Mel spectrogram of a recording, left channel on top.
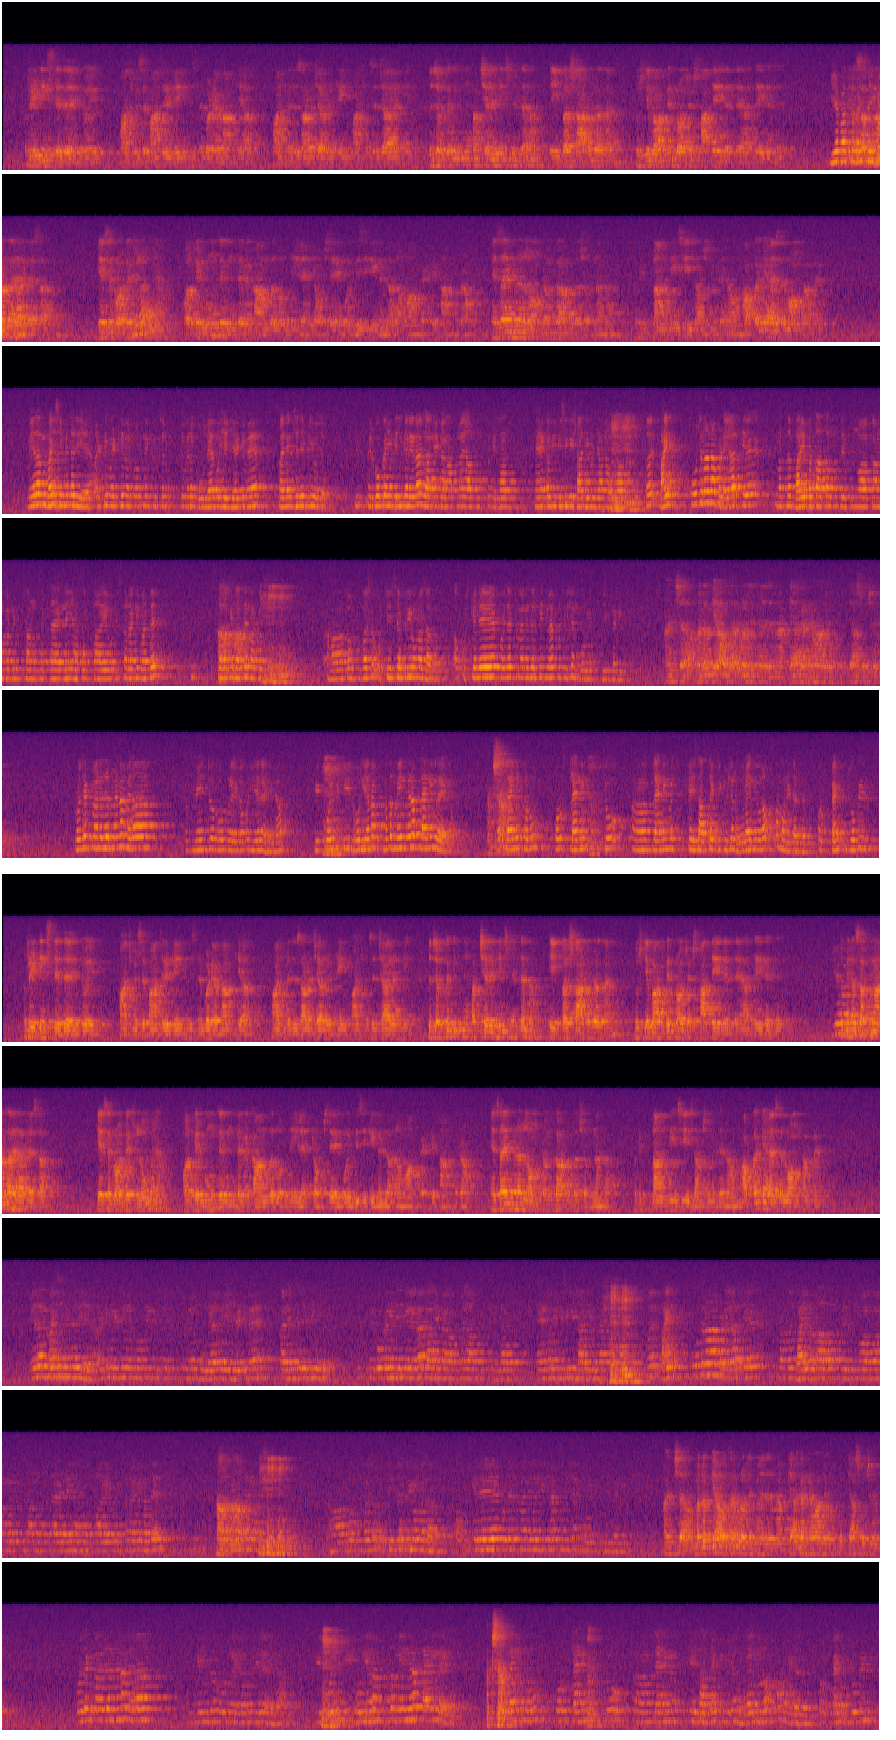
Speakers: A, on the right (about 75°); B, on the left (about 85°).
A: रेटिंग्स देते हैं कि भाई पाँच में से पाँच रेटिंग इसने बढ़िया काम किया पाँच में से साढ़े चार रेटिंग पाँच में से चार रेटिंग तो जब तक इतने अच्छे रेटिंग्स मिलते हैं ना एक बार स्टार्ट हो जाता है ना उसके बाद फिर प्रोजेक्ट्स आते ही रहते हैं आते ही रहते हैं
B: ये
A: तो
B: बात
A: मेरा
B: तो भाई
A: सपना
B: सही कह रहे
A: था
B: हो मार्क
A: यार ऐसा
B: हम्म,
A: कैसे प्रोजेक्ट्स
B: ये
A: लूँ
B: बात
A: मैं और फिर घूमते
B: हम्म
A: घूमते मैं काम करूँ अपने ही लैपटॉप से कोई भी सिटी में जा रहा हूँ वहाँ बैठ के काम कर रहा हूँ ऐसा एक मेरा लॉन्ग टर्म का मतलब सपना था और एक प्लान भी इसी हिसाब से मैं कर रहा हूँ आपका क्या है सर लॉन्ग टर्म में
B: मेरा भी भाई सिमिलर ही है अल्टीमेटली मेरे को अपने फ्यूचर जो मेरा गोल है वो यही है कि मैं फाइनेंशियली फ्री हो जाऊँ कि मेरे को कहीं दिल करे ना जाने का अपना यार दोस्तों के साथ है कभी किसी की शादी में जाना
A: <laughs>
B: हुआ तो भाई सोचना ना पड़े यार कि मतलब भाई बताता हूँ देखूंगा काम का भी नुकसान हो सकता है नहीं आ सकता ये वो, इस तरह की बातें इस
A: हाँ
B: तरह की
A: हाँ
B: बातें ना करूँ
A: <laughs>
B: हाँ तो बस उस चीज़ से फ्री होना चाहता हूँ अब उसके लिए प्रोजेक्ट मैनेजर की जो है पोजीशन वो मेरे को ठीक लगी
A: अच्छा मतलब क्या होता है प्रोजेक्ट मैनेजर में आप क्या करने वाले हो मतलब क्या सोच रहे हो
B: प्रोजेक्ट मैनेजर में ना मेरा मेन जो रोल रहेगा वो ये रहेगा कि
A: हम्म
B: कोई
A: हम्म,
B: भी चीज़ हो रही है ना मतलब मेन मेरा प्लानिंग रहेगा
A: अच्छा
B: मैं प्लानिंग करूँ और उस प्लानिंग
A: हम्म
B: जो प्लानिंग में ज- के हिसाब से एग्जीक्यूशन हो रहा है नहीं हो रहा उसको मॉनिटर करूँ और कहीं जो भी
